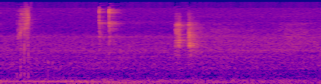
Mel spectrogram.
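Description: A computer mouse clicks a few times in short, sharp pairs during video editing, quiet and close over a low steady room hum.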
